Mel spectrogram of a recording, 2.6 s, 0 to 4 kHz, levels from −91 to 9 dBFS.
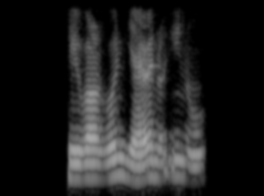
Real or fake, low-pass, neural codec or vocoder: real; 3.6 kHz; none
